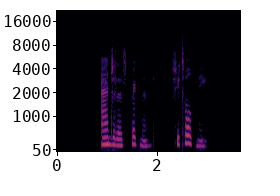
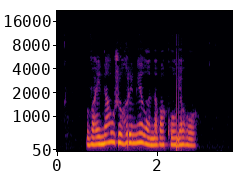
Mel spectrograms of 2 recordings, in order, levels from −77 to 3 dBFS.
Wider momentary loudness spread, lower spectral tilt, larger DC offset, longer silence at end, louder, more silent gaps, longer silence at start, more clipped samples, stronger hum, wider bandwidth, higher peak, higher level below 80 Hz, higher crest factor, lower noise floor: first, 18 LU vs 8 LU; second, -5 dB/octave vs -8.5 dB/octave; neither; about the same, 0.7 s vs 0.75 s; second, -44 LUFS vs -21 LUFS; neither; first, 0.85 s vs 0.6 s; neither; neither; first, 13.5 kHz vs 7.2 kHz; second, -22 dBFS vs -8 dBFS; second, -80 dBFS vs -60 dBFS; first, 24 dB vs 14 dB; first, under -90 dBFS vs -65 dBFS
